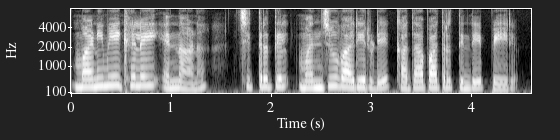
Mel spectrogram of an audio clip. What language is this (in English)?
Malayalam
